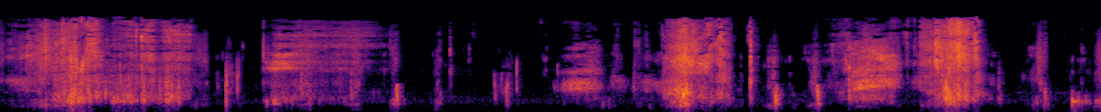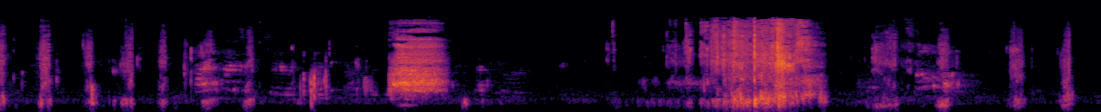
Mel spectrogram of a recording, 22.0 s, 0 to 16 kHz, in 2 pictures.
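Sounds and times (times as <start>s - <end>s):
crunching watermelon bites: 0.0s - 14.3s, 17.6s - 21.9s
chewing and mouth clicks: 0.0s - 14.8s, 17.0s - 21.9s.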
